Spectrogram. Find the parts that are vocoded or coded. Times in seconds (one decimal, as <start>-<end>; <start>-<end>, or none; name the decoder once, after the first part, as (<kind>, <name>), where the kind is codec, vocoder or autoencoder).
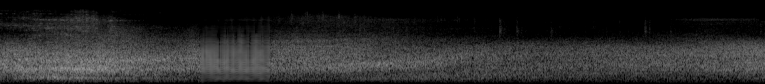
2.0-2.7 (vocoder, BigVGAN v2)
